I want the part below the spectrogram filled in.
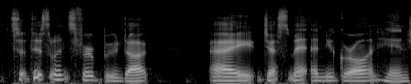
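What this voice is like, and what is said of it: Hoarse, fading voice. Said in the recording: “Excuse my voice. Is going out”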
